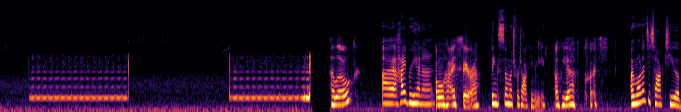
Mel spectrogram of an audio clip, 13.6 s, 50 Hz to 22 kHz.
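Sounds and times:
telephone ringback tones: 0.6 - 2.6, 4.6 - 6.2
speech: 6.6 - 13.6.

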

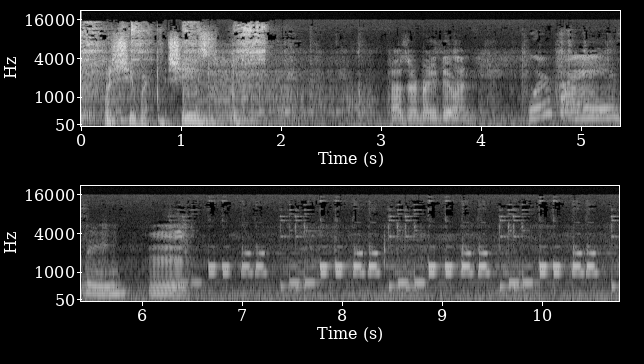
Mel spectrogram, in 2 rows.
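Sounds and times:
speech: 0.2 - 2.0, 3.1 - 6.6
phone ringtone for an incoming call: 6.2 - 10.7.

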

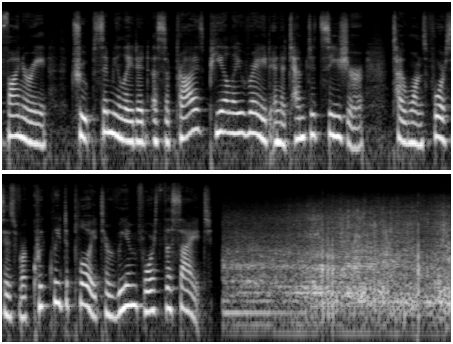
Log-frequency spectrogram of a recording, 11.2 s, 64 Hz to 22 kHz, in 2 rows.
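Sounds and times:
speech: 0.1 - 8.5
military helicopter flying overhead: 8.4 - 11.2.

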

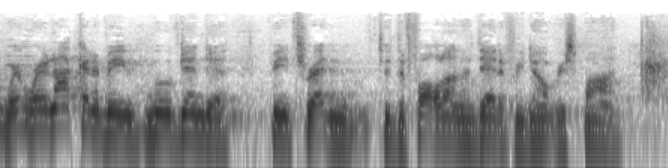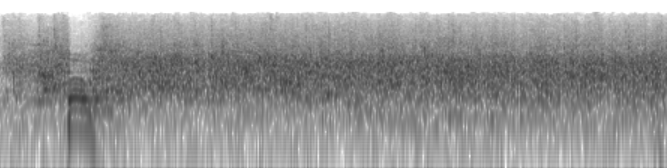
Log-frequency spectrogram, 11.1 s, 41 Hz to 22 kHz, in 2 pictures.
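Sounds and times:
speech: 0.0 - 5.4, 6.1 - 6.6
Democrats applauding after a political speech: 5.3 - 11.1.

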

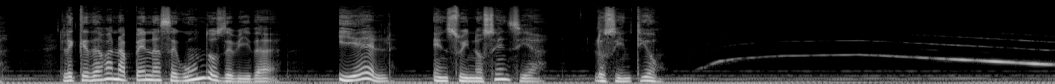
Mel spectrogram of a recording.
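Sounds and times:
speech: 0.6 - 6.7
police patrol car siren passing: 6.9 - 10.5.

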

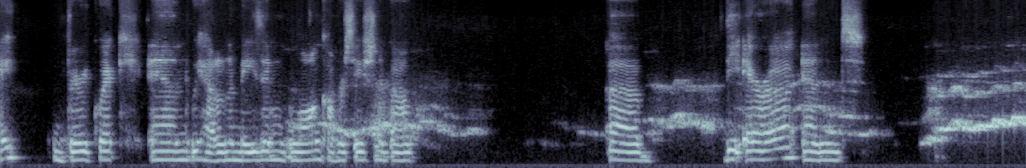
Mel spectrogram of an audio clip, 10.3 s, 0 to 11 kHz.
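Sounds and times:
speech: 0.0 - 4.3, 6.0 - 6.6, 7.2 - 8.7
dog whining: 3.2 - 10.2.

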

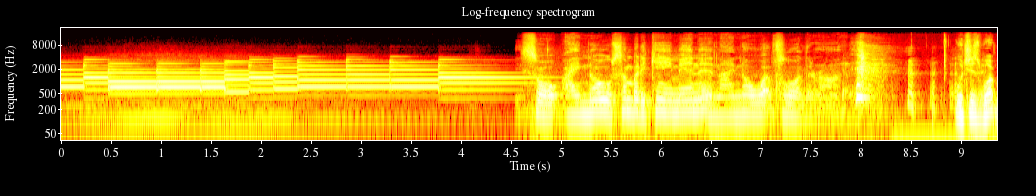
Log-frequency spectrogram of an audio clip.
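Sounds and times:
musical doorbell chiming an electronic melody: 0.0 - 4.8
speech: 4.6 - 9.3.

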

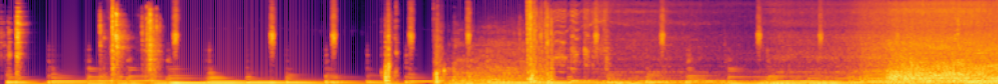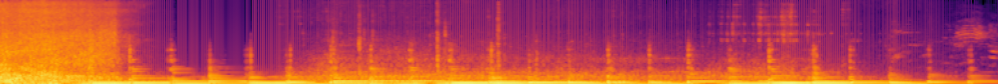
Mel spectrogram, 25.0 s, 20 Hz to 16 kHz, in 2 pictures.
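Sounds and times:
music: 0.0 - 10.4, 11.1 - 24.9
car engine starting and revving as the car pulls away: 4.6 - 14.6, 15.7 - 23.6.

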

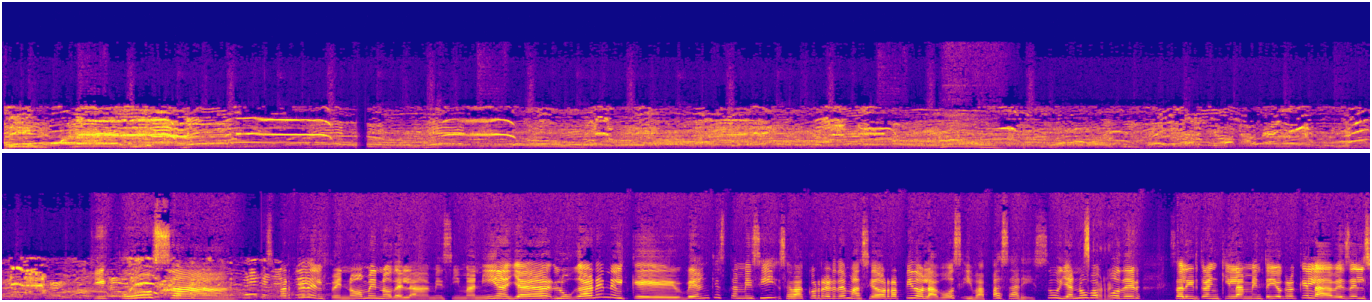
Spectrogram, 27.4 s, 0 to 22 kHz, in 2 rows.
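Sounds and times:
cheers and whoops from a crowd of fans: 0.0 - 16.5
dense crowd of fans screaming and shrieking in euphoric excitement: 0.0 - 17.0
speech: 16.8 - 27.3.

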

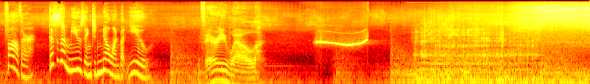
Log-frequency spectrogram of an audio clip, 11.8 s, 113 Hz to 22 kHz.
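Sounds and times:
speech: 0.2 - 3.1, 4.1 - 5.3
single short human whistle: 6.3 - 7.5
continuous broad rumbling grinding noise: 8.2 - 11.7.

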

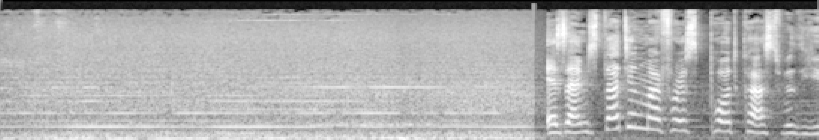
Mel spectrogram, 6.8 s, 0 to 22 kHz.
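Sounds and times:
air raid siren wailing in Odessa Ukraine: 0.0 - 4.6
speech: 4.6 - 6.8.

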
